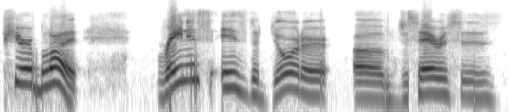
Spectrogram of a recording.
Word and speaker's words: Rhaenys: Oh, she's Rhaenys.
